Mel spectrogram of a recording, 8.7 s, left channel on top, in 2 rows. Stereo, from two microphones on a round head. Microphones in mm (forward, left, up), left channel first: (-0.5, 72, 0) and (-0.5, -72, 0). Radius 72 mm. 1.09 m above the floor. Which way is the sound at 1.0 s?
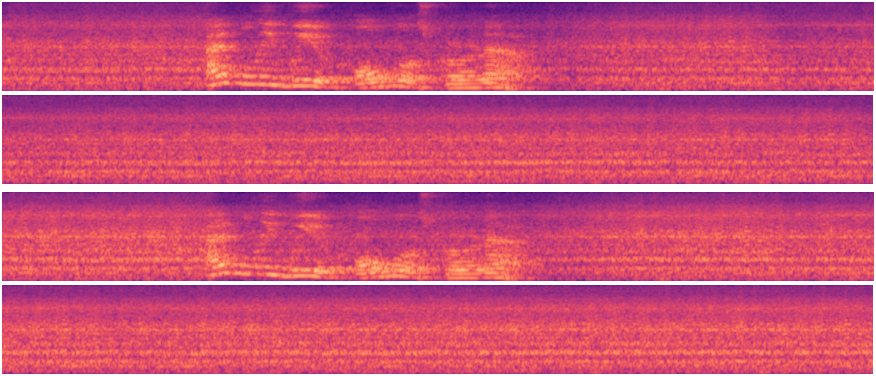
30° left (ahead or behind).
